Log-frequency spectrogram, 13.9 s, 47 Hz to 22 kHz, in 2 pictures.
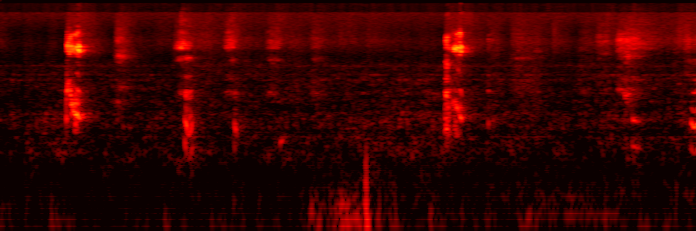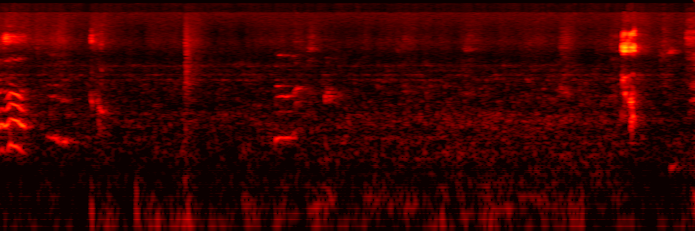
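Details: Excited infant babbling, broken by several brief, sharp hiccups spaced a few seconds apart over about 14 seconds.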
